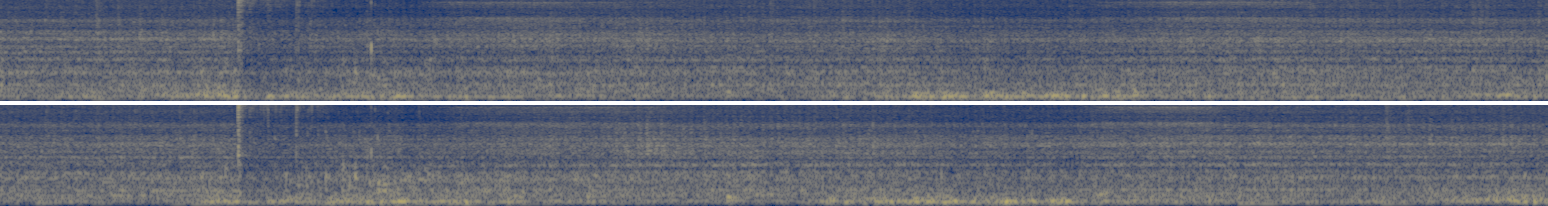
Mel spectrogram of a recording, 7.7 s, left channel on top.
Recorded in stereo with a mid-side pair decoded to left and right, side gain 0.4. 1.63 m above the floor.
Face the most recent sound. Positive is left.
turn(degrees=-55)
